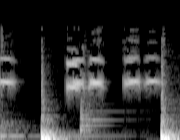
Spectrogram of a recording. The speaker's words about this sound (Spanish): Dicen que si escuchas un programa de Milanosfera al revés, podrás oír claramente el sonido que produce un grillo al despertarse de la siesta.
